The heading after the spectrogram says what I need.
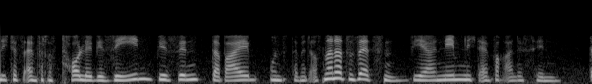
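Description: From 5.78 to 5.9 s the background turns flat and featureless, about 2 dB quieter, likely comfort noise in place of the background while sending paused.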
